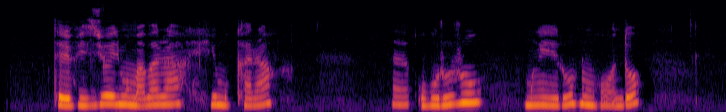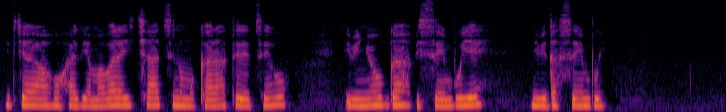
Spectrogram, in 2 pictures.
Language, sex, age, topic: Kinyarwanda, female, 25-35, finance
